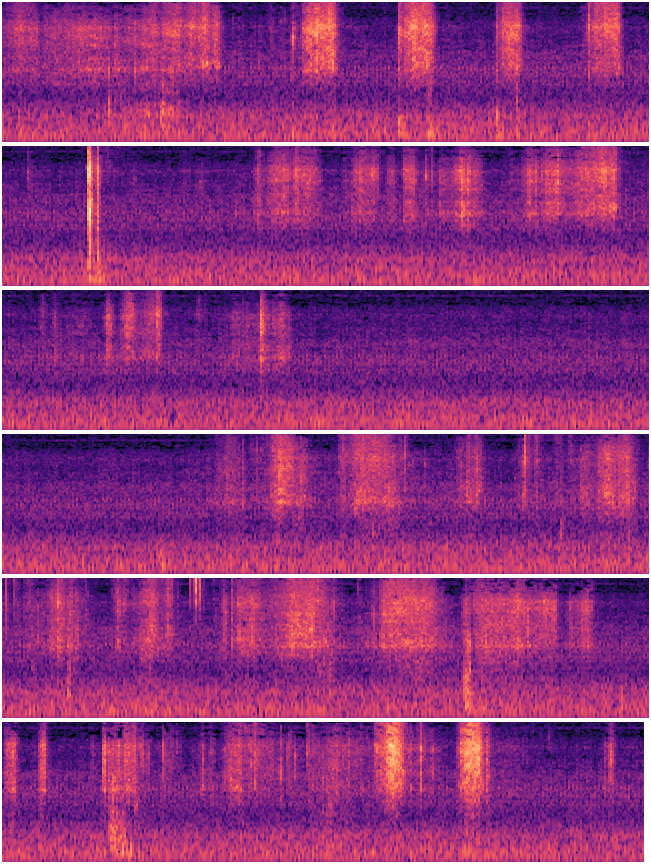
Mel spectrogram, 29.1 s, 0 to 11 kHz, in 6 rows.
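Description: Opel Y20DTH four-cylinder turbodiesel idling steadily just after a cold start at −3 °C, under irregular clusters of short scraping strokes as the windscreen is cleared.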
